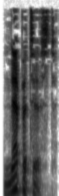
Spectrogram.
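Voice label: "nepotist", British English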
